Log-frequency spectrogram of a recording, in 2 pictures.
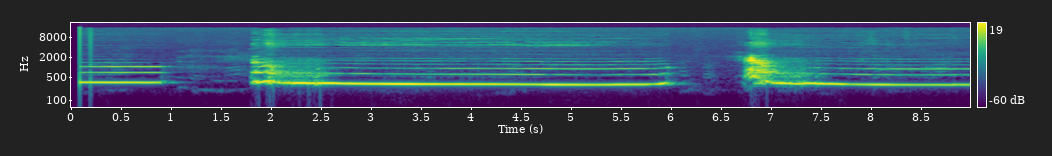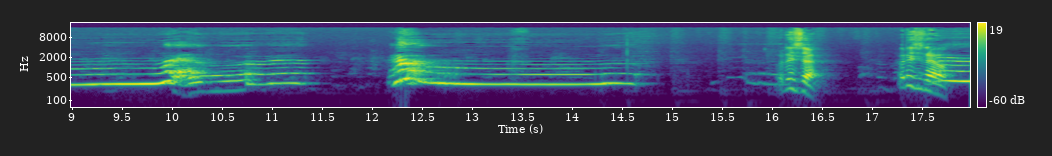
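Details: Dogo Argentino howling, described as in love: long steady howls with rich harmonics, each lasting about four seconds, repeated with short pauses, the later ones breaking into wavering, yelping notes.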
